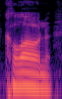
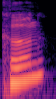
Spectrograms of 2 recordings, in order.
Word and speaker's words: Köln: It's in Cologne, so like the city Cologne in Germany, so it's Cologne, but they pronounce it Köln.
